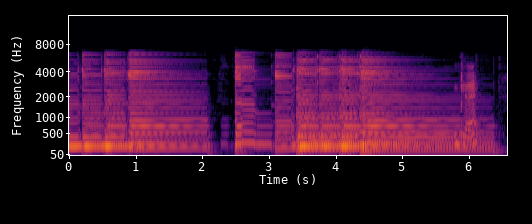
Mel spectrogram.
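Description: Guitar plays a passage from So Far Gone by Thousand Foot Krutch, strummed chords ringing with a rich harmonic tone, one brief break near the middle before the strumming resumes, with no voice over it.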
